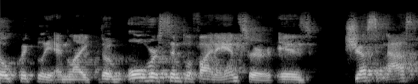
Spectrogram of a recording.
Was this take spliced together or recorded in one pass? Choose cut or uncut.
cut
